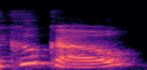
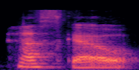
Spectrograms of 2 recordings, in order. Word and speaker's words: Kucko: Katie Schubert, but we also have a special guest today, Carly Cuco. I'm saying your name right, last name right, correct? It's pronounced Cusco, actually.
